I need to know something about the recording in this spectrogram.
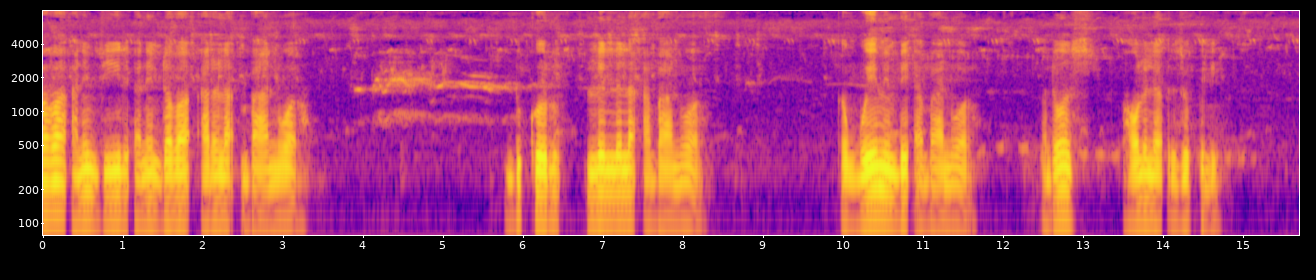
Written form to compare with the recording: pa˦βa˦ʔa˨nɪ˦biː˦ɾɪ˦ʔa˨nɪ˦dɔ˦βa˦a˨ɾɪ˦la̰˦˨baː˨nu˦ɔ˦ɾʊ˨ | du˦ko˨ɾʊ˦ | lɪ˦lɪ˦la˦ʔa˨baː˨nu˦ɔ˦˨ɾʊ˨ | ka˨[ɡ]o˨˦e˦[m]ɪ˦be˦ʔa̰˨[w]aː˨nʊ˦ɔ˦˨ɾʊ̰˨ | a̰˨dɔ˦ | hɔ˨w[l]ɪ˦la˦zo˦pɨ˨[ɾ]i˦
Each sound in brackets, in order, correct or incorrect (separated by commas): incorrect, correct, incorrect, correct, incorrect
